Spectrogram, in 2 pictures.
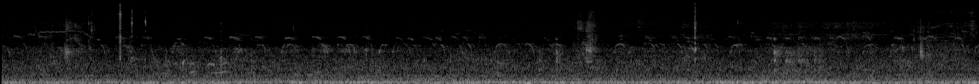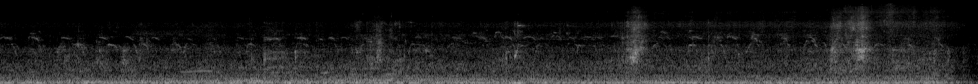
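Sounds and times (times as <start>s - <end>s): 
great crested grebe with young: 0.0s - 19.5s.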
